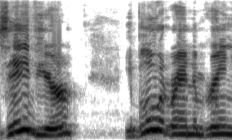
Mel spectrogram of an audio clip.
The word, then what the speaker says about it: Xavier: Well, I was all in for it until you called my middle name wrong. It's Xavier.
